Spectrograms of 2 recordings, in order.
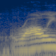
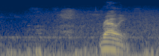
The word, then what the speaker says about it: Raleigh: when i read it i read um rally like i can understand the name rally that's how i pronounce it i thought that's how it was pronounced because being from oklahoma i never hear anyone say riley north carolina so whenever i read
